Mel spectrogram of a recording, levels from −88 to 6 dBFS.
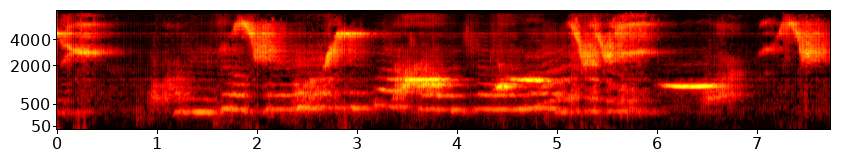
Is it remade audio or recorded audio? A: remade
